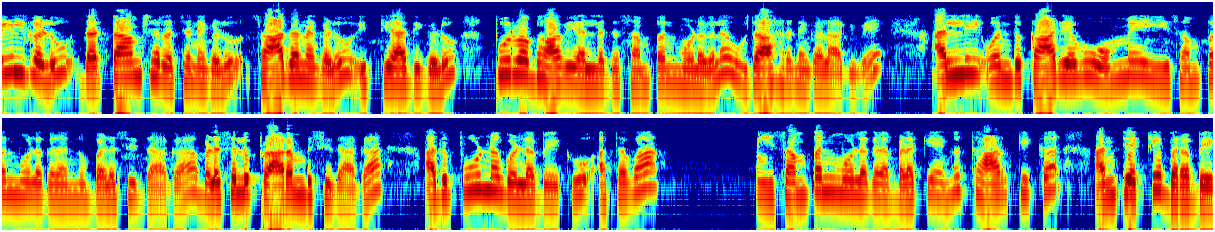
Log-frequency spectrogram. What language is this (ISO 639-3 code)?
kan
